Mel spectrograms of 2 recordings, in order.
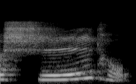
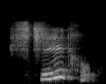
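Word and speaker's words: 石头: Tapi kalau shitou, beda teman-teman ya. Boleh replay lagi rekaman ini. Shitou, shitou, batu.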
